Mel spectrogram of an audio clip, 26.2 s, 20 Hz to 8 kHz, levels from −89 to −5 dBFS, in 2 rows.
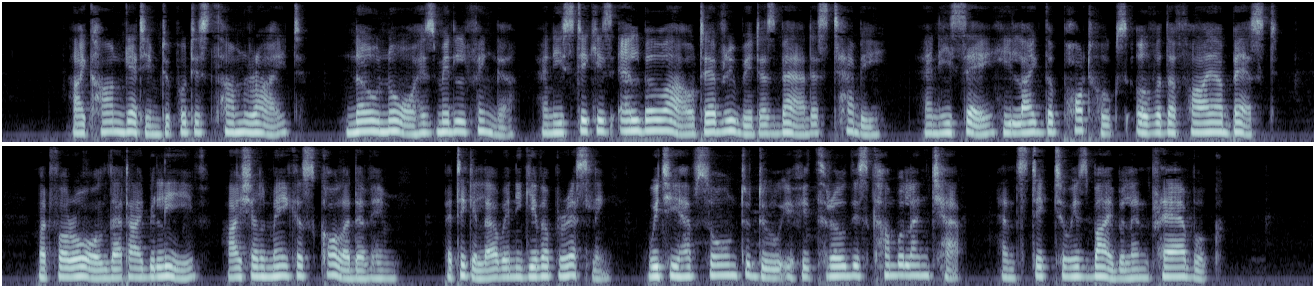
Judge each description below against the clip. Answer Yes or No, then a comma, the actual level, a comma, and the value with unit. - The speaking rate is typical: Yes, average, 175 wpm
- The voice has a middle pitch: Yes, medium, 155 Hz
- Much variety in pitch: No, average, 2.8 semitones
